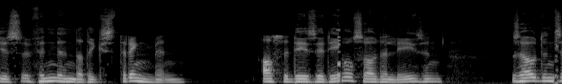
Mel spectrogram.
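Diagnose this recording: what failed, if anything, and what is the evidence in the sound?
Capture stage: from 1.18 to 2.96 s, after "vinden dat ik", the sound goes dull, with nothing above 3.8 kHz and no gap or level jump, likely an input switched to a poorer device.

Codec or storage stage: damaged data in a compressed stream gives short blips at 3.36–3.42 s, before "zouden lezen", and 5.50–5.58 s. The decoder loses sync and searches for the next frame header.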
